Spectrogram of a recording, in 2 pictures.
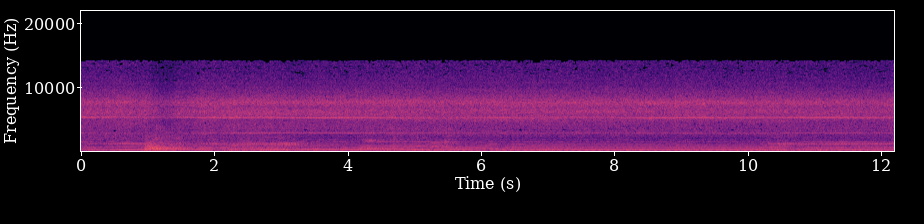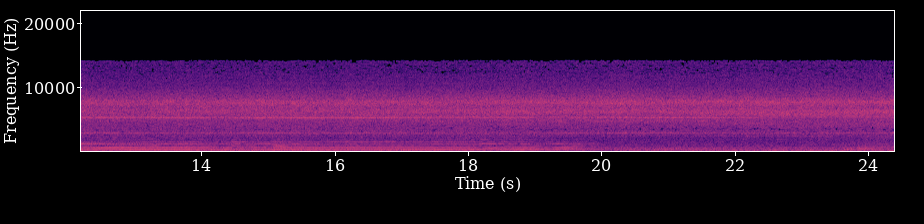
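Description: Coolant sprays and splashes hard against glass.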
